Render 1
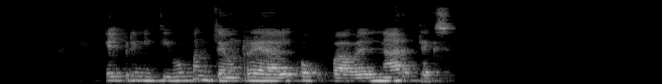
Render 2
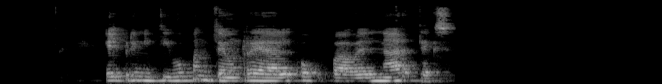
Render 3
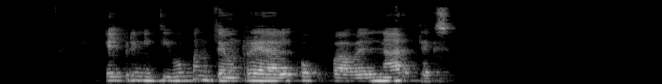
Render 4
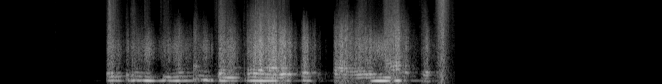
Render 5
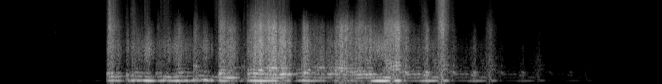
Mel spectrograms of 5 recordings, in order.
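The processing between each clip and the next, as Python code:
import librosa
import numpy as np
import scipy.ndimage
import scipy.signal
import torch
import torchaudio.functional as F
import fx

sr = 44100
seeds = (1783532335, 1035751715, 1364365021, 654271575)

y1 = fx.high_shelf(x, sr, hz=8200.0, db=8.0)
y1 = fx.rider(y1, sr, range_db=3, speed_s=2.0)
y2 = fx.upward_expand(y1, sr, threshold_db=-34.0, expansion=1.5)
y2 = y2 * 10.0 ** (3.0 / 20.0)
y3 = fx.noise_mod_delay(y2, sr, seeds[0], noise_hz=2000.0, depth_ms=0.23)
y4 = fx.dynamic_eq(y3, sr, hz=5900.0, q=1.1, threshold_db=-40.0, ratio=4.0, max_db=7)
y4 = fx.echo_tape(y4, sr, ms=480, feedback_pct=25, wet_db=-9.0, lp_hz=1600.0, drive_db=7.0, wow_cents=37)
y4 = y4 * 10.0 ** (1.0 / 20.0)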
